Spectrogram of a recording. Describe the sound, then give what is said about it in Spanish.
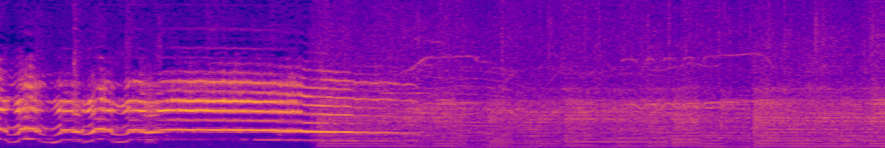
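A person imitates a rooster crowing as a homemade doorbell in place of a broken doorbell: a loud, wavering, warbling cry lasting a couple of seconds, which then gives way to a burst of music that continues underneath. “Yo le voy a dar timbre casero. Dale, …, cacarealo por tu cuerpo”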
